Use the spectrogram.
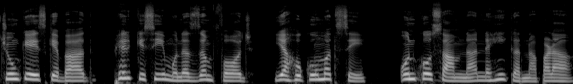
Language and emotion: Urdu, neutral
